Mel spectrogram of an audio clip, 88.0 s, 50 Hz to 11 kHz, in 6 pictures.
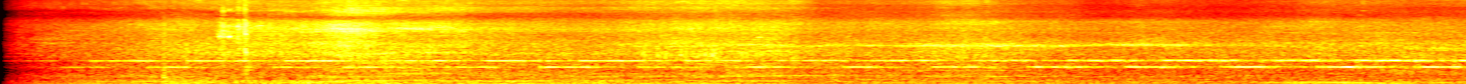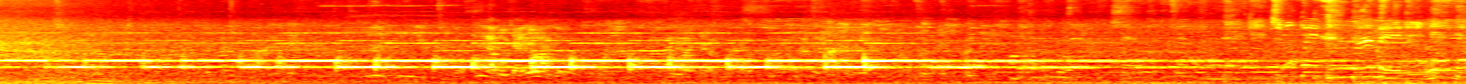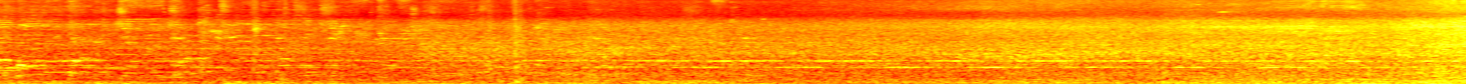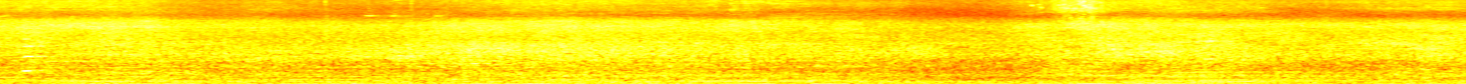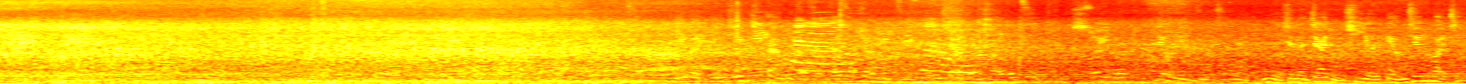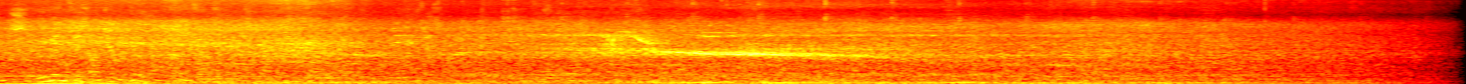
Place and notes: walking in the Street, Traffic sound
Hsinchu City, Taiwan, 6 April 2017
